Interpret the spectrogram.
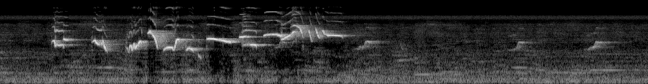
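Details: Oriental magpie-robin in 'wikplong' song, a morning lure to prompt tail opening: a dense two-second stream of varied whistles, sharp chips and buzzy slurs, followed by a few soft, widely spaced upslurred notes.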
